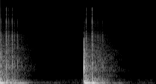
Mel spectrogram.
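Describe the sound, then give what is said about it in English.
Two heavy, booming pounds on a door, spaced almost a second apart, each a deep thud with a short dull decay, coming from the other side of the door. Loud, with nothing else around them. “And then you hear a noise come from the other side of the door, 2 thudding pounds on the door.”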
